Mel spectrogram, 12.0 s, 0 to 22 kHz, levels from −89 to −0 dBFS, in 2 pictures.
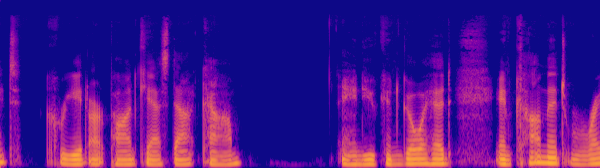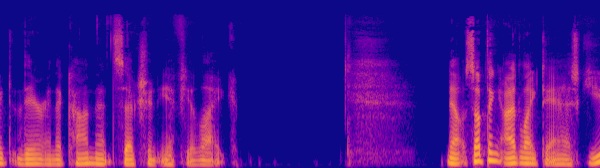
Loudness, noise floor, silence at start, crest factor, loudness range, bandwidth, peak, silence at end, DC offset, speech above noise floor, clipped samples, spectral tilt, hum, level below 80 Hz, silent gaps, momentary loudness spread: -25 LUFS; -79 dBFS; 0 s; 20 dB; 5 LU; 14.5 kHz; -4 dBFS; 0 s; under 0.1%; 55 dB; under 0.1%; -7 dB/octave; none; -62 dBFS; none; 15 LU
